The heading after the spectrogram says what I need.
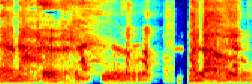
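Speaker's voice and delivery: deep gravelly superhero voice. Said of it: "he's talking like this".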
